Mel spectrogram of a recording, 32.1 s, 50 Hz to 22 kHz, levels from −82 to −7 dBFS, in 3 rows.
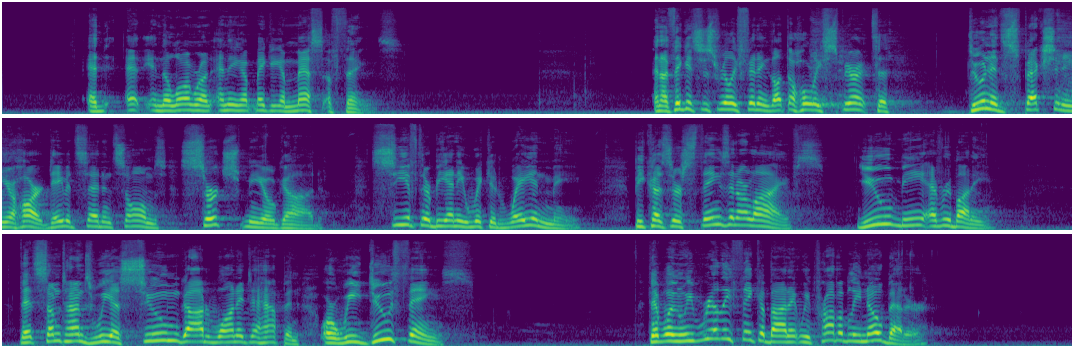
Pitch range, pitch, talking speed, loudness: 135-220 Hz, 190 Hz, 150 wpm, -23 LUFS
